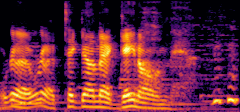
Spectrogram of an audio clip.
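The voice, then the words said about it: Put-on Louisiana Cajun accent. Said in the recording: “That's my Louisiana accent. ... that's a very Cajun way to call it.”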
